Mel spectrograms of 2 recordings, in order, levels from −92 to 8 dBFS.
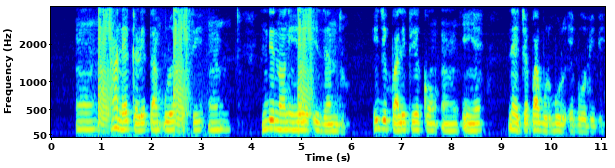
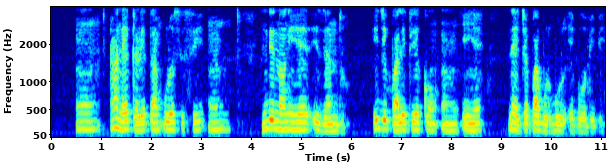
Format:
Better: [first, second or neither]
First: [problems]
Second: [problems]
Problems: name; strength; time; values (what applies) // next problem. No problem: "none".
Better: second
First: background sound (Fart); 6 dB below the speech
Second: none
